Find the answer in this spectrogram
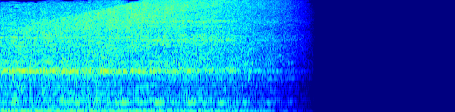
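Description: Outro logo sting: electronic music with a rising whoosh that cuts off suddenly about one and a half seconds in, then dead silence.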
